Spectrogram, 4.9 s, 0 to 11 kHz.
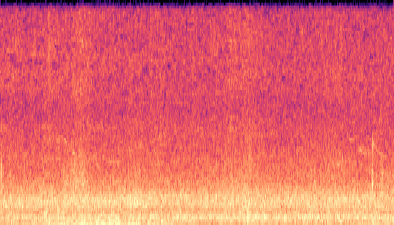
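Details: Flies swarm around a buffalo carcass killed by a male lion, with lionesses and cubs arriving at sunrise on June 10, 2017, Djuma Game Reserve: a quiet, steady, continuous buzzing hum with no clear breaks.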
